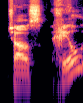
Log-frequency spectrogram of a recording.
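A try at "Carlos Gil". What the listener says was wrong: it's Carlos Hill. So it looks like Charles, but there's no H. It's Carlos Hill, and the G is silent.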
